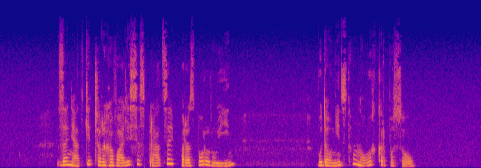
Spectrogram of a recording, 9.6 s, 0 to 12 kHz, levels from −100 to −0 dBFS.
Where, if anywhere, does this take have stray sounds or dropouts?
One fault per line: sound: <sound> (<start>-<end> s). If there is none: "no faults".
no faults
